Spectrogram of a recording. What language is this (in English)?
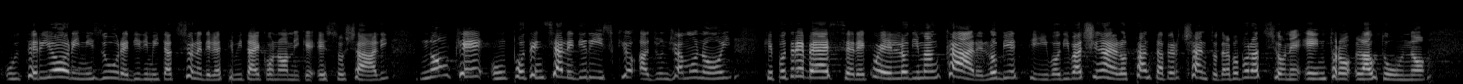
Italian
